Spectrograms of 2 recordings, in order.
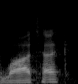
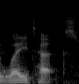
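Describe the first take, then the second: First: It is said ending in a 'k' sound, not 'ks'. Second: It is said like the rubber material, ending in 'ks'. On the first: The speaker calls it right. "It's pronounced either LaTeX or LaTeX" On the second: The speaker calls it wrong. "it looks like you would say latex, right? But that's not how it's pronounced"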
